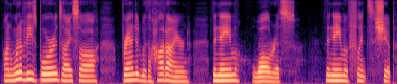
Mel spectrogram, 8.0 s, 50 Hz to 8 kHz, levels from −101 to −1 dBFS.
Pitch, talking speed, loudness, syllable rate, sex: 185 Hz, 145 wpm, -16 LUFS, 4.1 syllables/s, female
